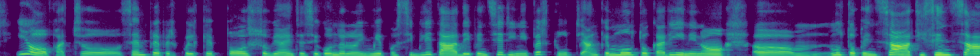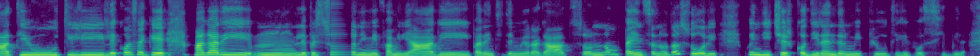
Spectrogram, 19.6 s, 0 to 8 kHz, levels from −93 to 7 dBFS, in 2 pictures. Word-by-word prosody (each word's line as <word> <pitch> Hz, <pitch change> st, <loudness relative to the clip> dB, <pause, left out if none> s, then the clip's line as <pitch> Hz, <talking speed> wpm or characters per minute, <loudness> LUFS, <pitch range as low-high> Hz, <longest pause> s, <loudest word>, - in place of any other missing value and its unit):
io 295 Hz, -, +2 dB
faccio 180 Hz, -4 st, -6 dB
sempre 240 Hz, +1 st, -3 dB
per 210 Hz, -6 st, -10 dB
quel 195 Hz, -2 st, -3 dB
che 200 Hz, -3 st, -6 dB
posso, 205 Hz, +1 st, -1 dB
ovviamente, 195 Hz, +1 st, -4 dB
secondo 210 Hz, +3 st, -1 dB
lo 195 Hz, -1 st, -3 dB
mie 200 Hz, +3 st, -2 dB
possibilità, 220 Hz, +5 st, +1 dB
dei 180 Hz, -3 st, -2 dB
pensierini 205 Hz, -1 st, -4 dB
per 300 Hz, +1 st, -5 dB
tutti, 230 Hz, -2 st, -8 dB
anche 225 Hz, +2 st, -1 dB
molto 235 Hz, +1 st, +2 dB
carini, 215 Hz, 0 st, 0 dB
no, 225 Hz, +3 st, +2 dB, 0.3 s
uhm, 180 Hz, -3 st, -2 dB
molto 235 Hz, +1 st, 0 dB
pensati, 220 Hz, 0 st, +6 dB
sensati, 225 Hz, 0 st, +4 dB
utili, 235 Hz, 0 st, +2 dB
le 230 Hz, +1 st, +3 dB
cose 280 Hz, +4 st, -1 dB
che, 250 Hz, 0 st, +5 dB, 0.3 s
magari, 255 Hz, -3 st, +4 dB
mhmm, 220 Hz, 0 st, 0 dB
le 235 Hz, +3 st, +1 dB
persone, 280 Hz, +2 st, -5 dB
i -, -, +1 dB
miei 215 Hz, -1 st, -1 dB
familiari, 220 Hz, +2 st, 0 dB
i 210 Hz, -, -6 dB
parenti 200 Hz, 0 st, -4 dB
del 200 Hz, 0 st, -5 dB
mio 195 Hz, 0 st, -6 dB
ragazzo 190 Hz, +2 st, -1 dB
non 285 Hz, +6 st, -4 dB
pensano 225 Hz, -5 st, -1 dB
da 320 Hz, +7 st, 0 dB
soli, 205 Hz, -, +1 dB, 0.3 s
quindi, 255 Hz, -4 st, +1 dB
cerco 230 Hz, 0 st, +1 dB
di 215 Hz, +1 st, -2 dB
rendermi 205 Hz, -2 st, -1 dB
più 195 Hz, -1 st, -8 dB
utili 175 Hz, -1 st, -9 dB
possibile. 145 Hz, -2 st, -13 dB
220 Hz, 155 wpm, -20 LUFS, 200-240 Hz, 0.3 s, pensati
